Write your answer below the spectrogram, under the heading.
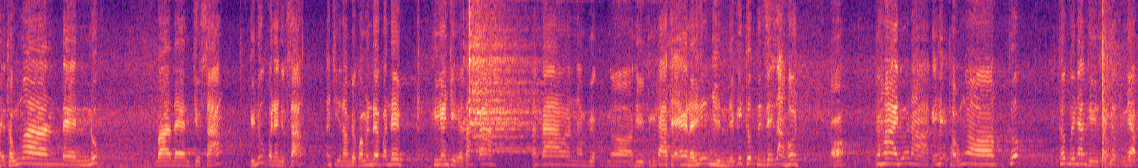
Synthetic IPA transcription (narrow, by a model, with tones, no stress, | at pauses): hḛ˧˨t̪ʰə˨˦wŋ͡mːɗɛ˨˩nːu˦˥k͡p̚ | vaː˨˩ɗɛ˨˩nt͡ɕɨ˨˩ək̚saː˨˦ŋ | k̪i˨˦nu˦˥k͡p̚vaː˨˩ɛ˨˩nt͡ɕɨ˨˩saː˨˦ŋ | ʔa˧jŋ̟t͡ɕḭ˧˨naː˨˩vi˨˩k̚ɓaː˨˩mə˧nɗe˧mɓaː˧nɗe˧m | xi˧ʔa˧jŋ̟t͡ɕḭ˧˨˩t̪a˧ŋkaː˧t̪a˧˩ŋkaː˧naː˨˩mvi˨˩ək̚ːt̪ʰi˨˩t͡ɕʊ˨˦ŋ͡mt̪aː˧sɛ̰˧˥nə˨˦jɲi˨˩nɲɨ˨˦ka˦˥k̚t̪ɨ˦˥k̚zɨ̰˧˥zḛ˧˥zaː˨˩ŋɦəː˧n | kɔ˨˦ | t̪ʰɨ˨˦ɦaː˧jnɨ̰˧˥ənaː˨˩kaː˨˦jhḛ˧˨t̪ʰə˨˦wŋ͡mːt̪ʰɨ˦˥ək̚ | t̪ʰɨ˦˥ək̚ɓe˧nɗɛ˧mt̪ʰi˨˩sɛ̰˧˥ɗɨ˨˩ək̚nɛ˨˩p̚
